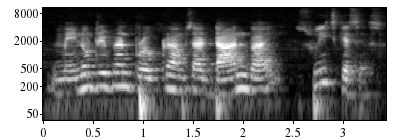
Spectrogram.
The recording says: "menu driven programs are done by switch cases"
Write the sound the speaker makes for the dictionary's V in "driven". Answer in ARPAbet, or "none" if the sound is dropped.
P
